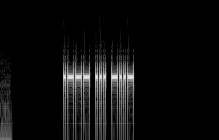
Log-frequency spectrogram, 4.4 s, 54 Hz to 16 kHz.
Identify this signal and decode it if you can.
Morse code, heard as a keyed tone, about 30 wpm, 700 Hz. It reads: JSX
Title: USA Call Sign Postfixes - 3 Letters 30wpm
